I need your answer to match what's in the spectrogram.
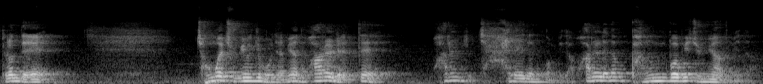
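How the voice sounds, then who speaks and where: A male pastor giving a sermon, earnest and measured, reading scripture slowly for emphasis. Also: mid-range voice, very animated, warm tone, echoey room. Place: church sanctuary.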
